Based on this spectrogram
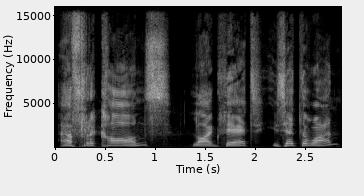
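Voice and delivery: bad, hammy South African accent; high, slow South African accent. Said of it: "do my bad South African accent".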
